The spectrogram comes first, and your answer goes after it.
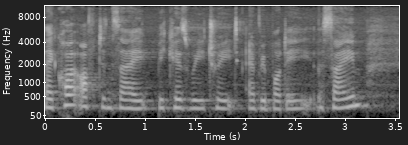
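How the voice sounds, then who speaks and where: This is a woman's voice. She is soft-spoken. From United Kingdom. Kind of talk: conference talk. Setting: conference stage with audience.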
